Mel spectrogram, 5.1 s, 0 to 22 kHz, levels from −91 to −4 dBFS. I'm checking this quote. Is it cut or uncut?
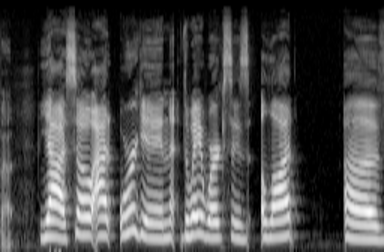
uncut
